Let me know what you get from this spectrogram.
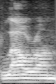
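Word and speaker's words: Llauron: character i like was lauren i think that's how you pronounce it um i pronounce like lauren like sauron but lauren was an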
